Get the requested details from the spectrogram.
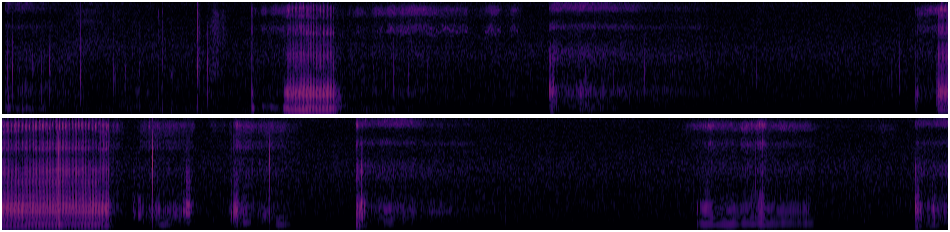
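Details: Sleeping dog snoring: three soft, buzzing, vibrating breath sounds spaced several seconds apart in a quiet room.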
